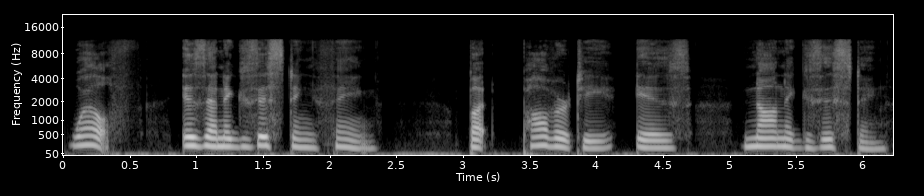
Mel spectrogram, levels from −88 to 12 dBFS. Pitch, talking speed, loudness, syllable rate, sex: 185 Hz, 85 wpm, -20 LUFS, 3.6 syllables/s, female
